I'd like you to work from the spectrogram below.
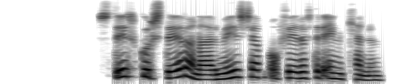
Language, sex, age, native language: Icelandic, female, 40-49, Icelandic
